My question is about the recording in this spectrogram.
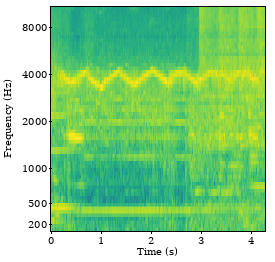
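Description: Live rock band holding a high, evenly wavering electric tone over a steady lower sustained note, with little bass or drums. Cymbal wash comes in about three seconds in.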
